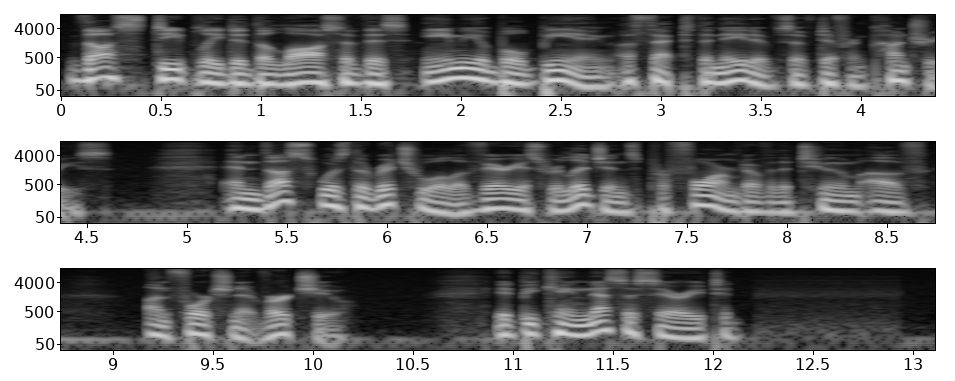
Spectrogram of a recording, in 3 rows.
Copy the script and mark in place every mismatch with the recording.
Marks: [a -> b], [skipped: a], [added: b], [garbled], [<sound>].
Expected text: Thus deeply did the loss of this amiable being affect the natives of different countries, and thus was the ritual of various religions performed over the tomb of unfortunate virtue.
Thus deeply did the loss of this amiable being affect the natives of different countries, and thus was the ritual of various religions performed over the tomb of unfortunate virtue. [added: It became necessary to]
